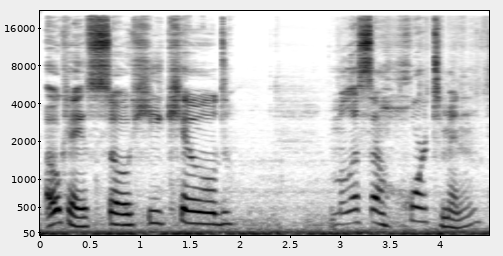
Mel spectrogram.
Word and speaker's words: Hortman: So, he killed Melissa Hortman. Hortman, not Hartman.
